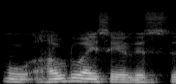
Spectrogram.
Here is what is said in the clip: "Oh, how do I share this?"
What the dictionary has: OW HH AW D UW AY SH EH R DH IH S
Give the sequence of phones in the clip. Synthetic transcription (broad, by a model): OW HH AW D UW AY S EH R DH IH S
